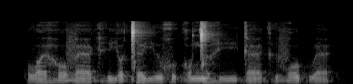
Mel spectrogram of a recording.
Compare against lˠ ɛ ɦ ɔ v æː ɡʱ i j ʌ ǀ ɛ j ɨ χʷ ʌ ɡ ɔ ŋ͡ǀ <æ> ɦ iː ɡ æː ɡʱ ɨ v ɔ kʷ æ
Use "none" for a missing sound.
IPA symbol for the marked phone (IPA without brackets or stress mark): ə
